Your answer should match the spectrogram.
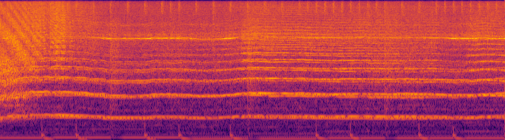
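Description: Quadcopter drone's motors and propellers whining steadily in a hover, the pitch levelling off right after a rising spin-up at the very start. Background music with a steady beat plays underneath.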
